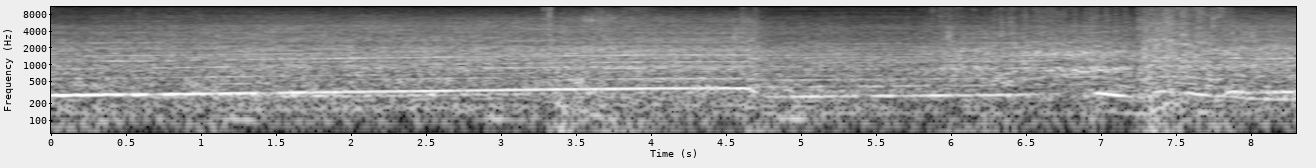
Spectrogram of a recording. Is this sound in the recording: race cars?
yes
